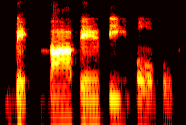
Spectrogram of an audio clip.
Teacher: La clase pasada, cuando vimos el cuadrito de la AFI, de la Asociación Fonética Internacional, habíamos visto que la B larga tiene una pronunciación bilabial, un modo de articulación bilabial. · Lleva la unión y el despegue de los dos labios. Oclusiva o explosiva, bilabial, ¿no?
